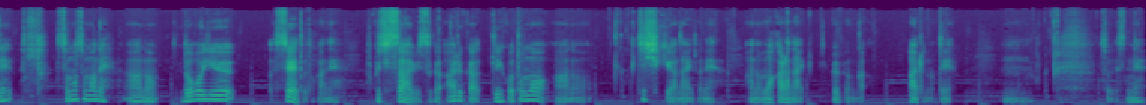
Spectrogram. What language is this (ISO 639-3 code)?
jpn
